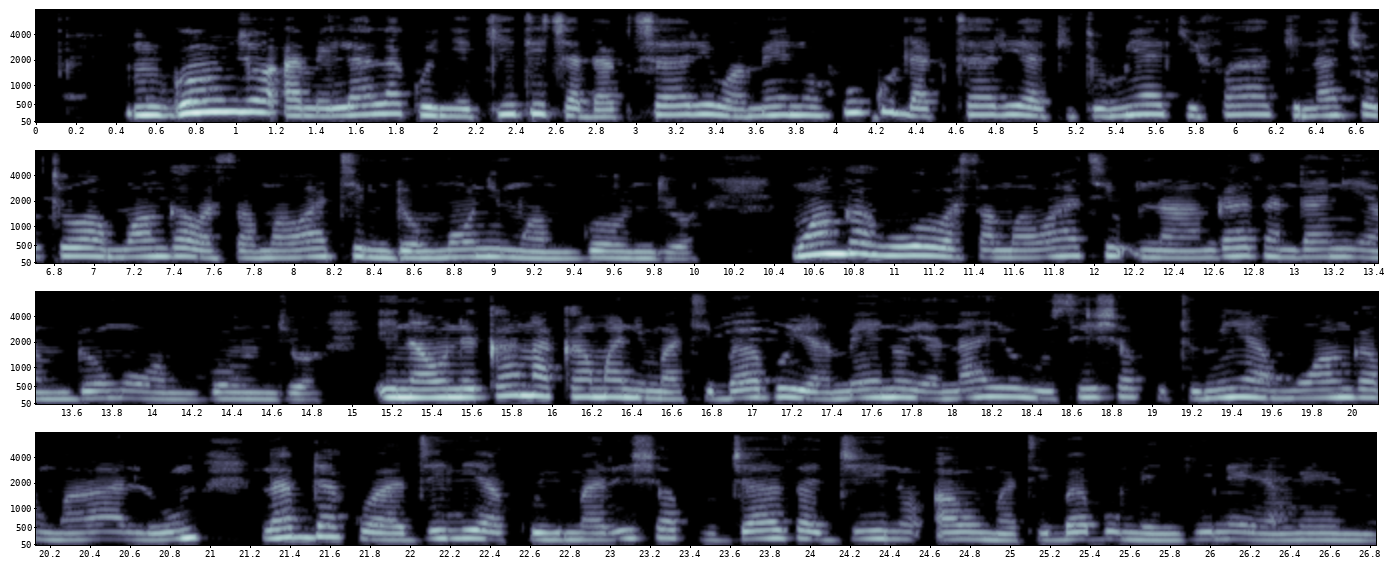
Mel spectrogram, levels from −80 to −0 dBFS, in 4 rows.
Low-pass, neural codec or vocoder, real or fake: 7.2 kHz; none; real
